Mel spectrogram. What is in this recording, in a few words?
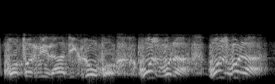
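Serbian damaged engine mood med, speech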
